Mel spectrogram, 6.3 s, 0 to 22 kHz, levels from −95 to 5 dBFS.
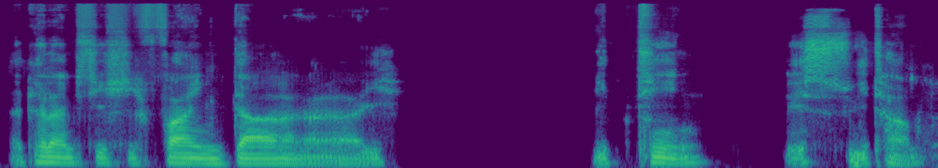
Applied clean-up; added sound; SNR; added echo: neural mask model Resemble Enhance denoiser.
